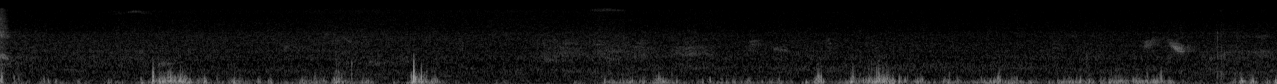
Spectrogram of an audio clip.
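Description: Handling noise from a handheld camera being moved: low, irregular rumbles with a sharp knock about four seconds in. A faint bird chirp near the end.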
